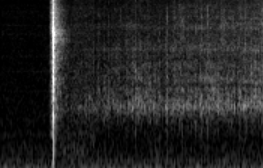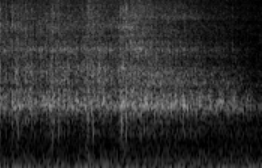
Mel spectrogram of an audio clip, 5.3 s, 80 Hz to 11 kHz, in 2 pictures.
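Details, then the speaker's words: Bass Pro Shops Tourney Special reel with new unlubricated ceramic bearings, ABEC 7 vs ABEC 5 compared: sharp click, then a light, even, high-pitched hiss that slowly fades; normal dry ceramic bearing spin. "the balls inside the bearings are ceramic and they're not lubricated so they run dry and make noise but they are much faster"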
